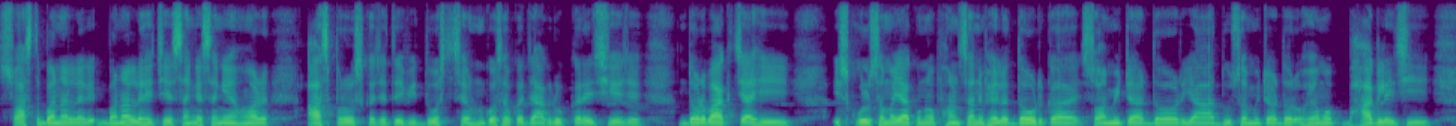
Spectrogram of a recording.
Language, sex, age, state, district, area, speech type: Maithili, male, 18-30, Bihar, Darbhanga, rural, spontaneous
